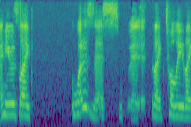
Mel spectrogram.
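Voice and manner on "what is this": mock grossed-out kid voice, disgusted and repulsed. Retelling a young nephew's reaction to a figure: imitating a disgusted kid. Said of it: "he sounded, like, disgusted".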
